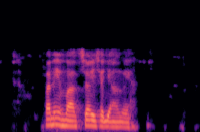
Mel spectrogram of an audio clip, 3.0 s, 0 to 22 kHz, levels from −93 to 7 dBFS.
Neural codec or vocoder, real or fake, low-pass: codec, 16 kHz, 2 kbps, FreqCodec, larger model; fake; 5.4 kHz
